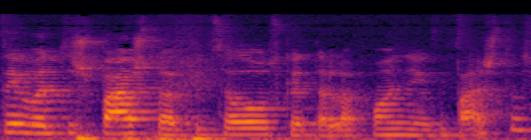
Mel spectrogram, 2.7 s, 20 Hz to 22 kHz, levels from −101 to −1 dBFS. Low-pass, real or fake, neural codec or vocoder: 14.4 kHz; real; none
